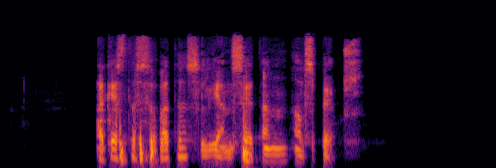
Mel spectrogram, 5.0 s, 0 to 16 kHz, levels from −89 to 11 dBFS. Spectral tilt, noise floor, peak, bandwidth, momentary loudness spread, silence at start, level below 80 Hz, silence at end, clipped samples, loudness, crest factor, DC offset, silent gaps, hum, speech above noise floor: -4.5 dB/octave; under -90 dBFS; -2 dBFS; 8.4 kHz; 12 LU; 0.95 s; -54 dBFS; 1.35 s; under 0.1%; -20 LUFS; 20 dB; under 0.1%; none; none; over 70 dB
